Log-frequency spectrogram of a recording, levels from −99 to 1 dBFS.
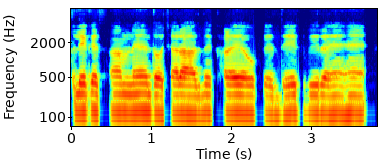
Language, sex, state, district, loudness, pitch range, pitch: Hindi, male, Jharkhand, Deoghar, -18 LUFS, 120-125 Hz, 125 Hz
